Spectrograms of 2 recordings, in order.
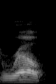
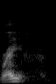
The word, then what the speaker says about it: Ralph: I mean, it is Ralph, but I think it's Rafe. I really do. I could be wrong.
